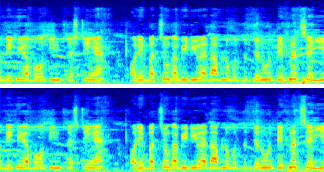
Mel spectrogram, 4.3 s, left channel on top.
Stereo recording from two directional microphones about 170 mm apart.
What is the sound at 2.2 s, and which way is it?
A man's voice, 20° right (ahead or behind).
